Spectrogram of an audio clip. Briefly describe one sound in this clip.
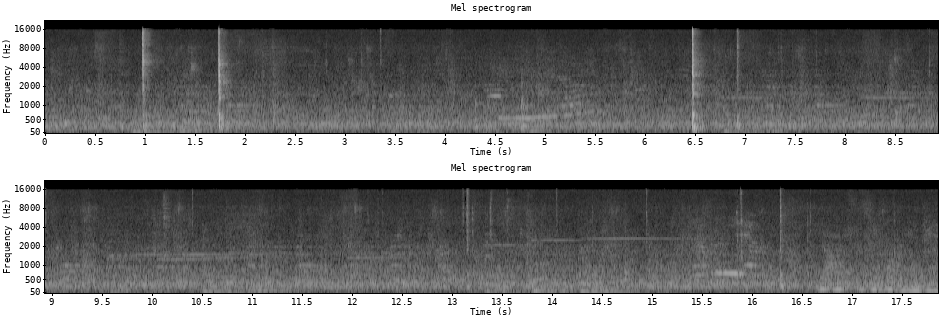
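Small metal pins click inside a lock as it is picked.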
